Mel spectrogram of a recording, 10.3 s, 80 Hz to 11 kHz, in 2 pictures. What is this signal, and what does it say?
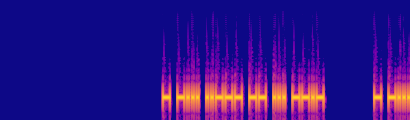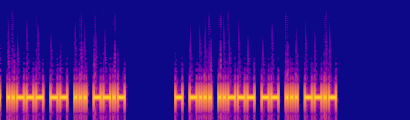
Morse code, heard as a keyed tone, about 40 wpm, 700 Hz. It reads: TB2MSQ TB2MSQ TB2MSQ
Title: DXCC-100 Call Signs - 6 Characters - Repeated 3x - 40wpm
